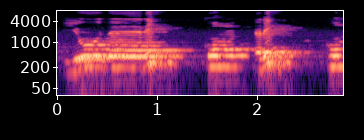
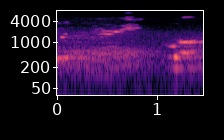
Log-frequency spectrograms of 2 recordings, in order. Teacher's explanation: maka kafnya langsung ditasdid ya dimasukkan. Jadi kaf pertamanya tak dibaca lagi. Jadi langsung yudrikum rikum.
